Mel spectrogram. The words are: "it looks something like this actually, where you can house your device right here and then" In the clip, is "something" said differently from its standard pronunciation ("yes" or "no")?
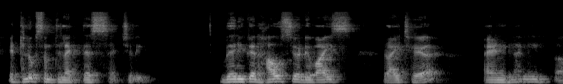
yes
